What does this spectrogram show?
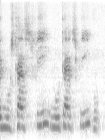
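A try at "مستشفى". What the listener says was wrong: Mustashfa is a word which doesn't require kasra at the end. So you can say mustashfa.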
